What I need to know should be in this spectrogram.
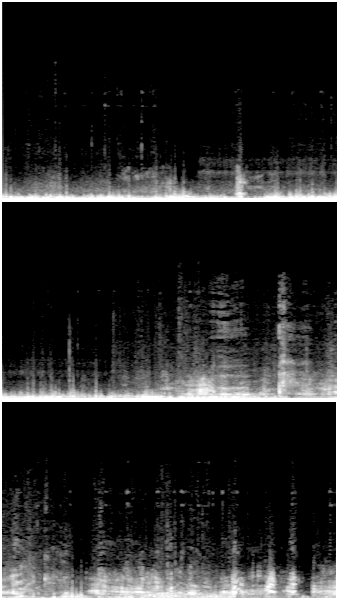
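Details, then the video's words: Two Deerhounds, Art and Finn, play fighting: a dense, rough run of low growls and gruff barking bursts, busier and louder in the second half, with scuffling and thudding mixed in. "Deer hounds Play Fighting"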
